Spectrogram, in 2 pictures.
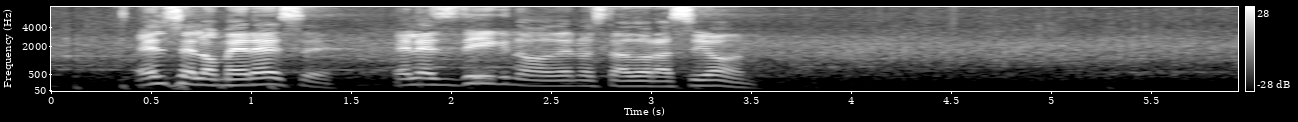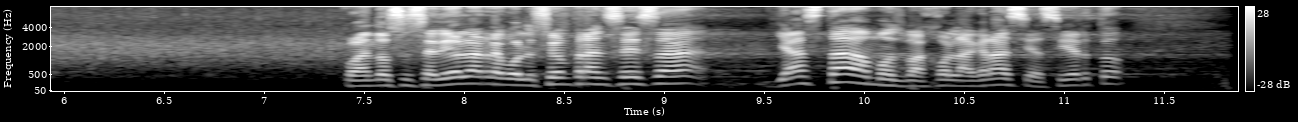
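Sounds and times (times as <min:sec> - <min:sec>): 
audience applause: 0:00.0 - 0:09.0
speech: 0:00.4 - 0:03.7, 0:07.4 - 0:11.5.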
